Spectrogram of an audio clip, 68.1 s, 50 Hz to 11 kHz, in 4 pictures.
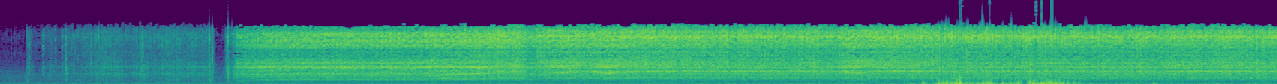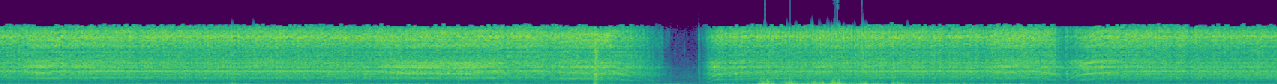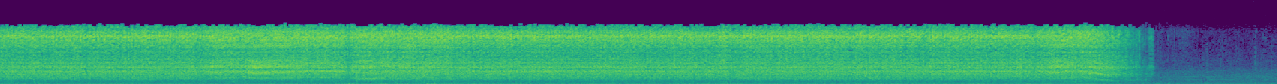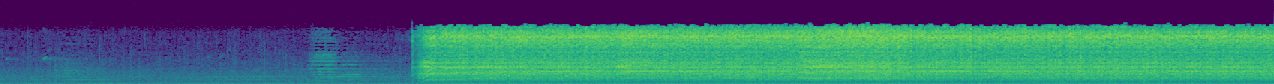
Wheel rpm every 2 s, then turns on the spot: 10, 40, 150, 200, 230, 230, 230, 240, 230, 230, 230, 220, 190, 120, 230, 190, 210, 230, 230, 220, 230, 230, 230, 230, 130, 0, 0, 0, 70, 230, 230, 230, 230, 230.
0-2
